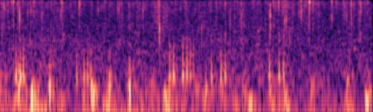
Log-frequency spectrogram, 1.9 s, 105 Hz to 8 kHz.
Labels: {"label": "biophony, rattle", "recorder": "SoundTrap 500"}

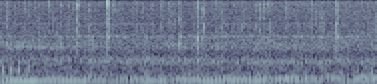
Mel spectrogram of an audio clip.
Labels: {"label": "anthrophony, boat engine", "recorder": "HydroMoth"}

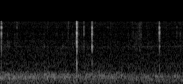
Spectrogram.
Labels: {"label": "anthrophony, boat engine", "recorder": "HydroMoth"}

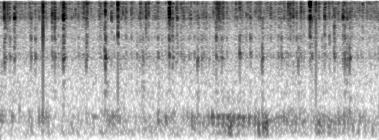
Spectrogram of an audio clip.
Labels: {"label": "biophony", "recorder": "HydroMoth"}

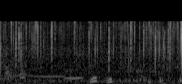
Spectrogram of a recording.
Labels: {"label": "biophony, cascading saw", "recorder": "SoundTrap 600 or HydroMoth"}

